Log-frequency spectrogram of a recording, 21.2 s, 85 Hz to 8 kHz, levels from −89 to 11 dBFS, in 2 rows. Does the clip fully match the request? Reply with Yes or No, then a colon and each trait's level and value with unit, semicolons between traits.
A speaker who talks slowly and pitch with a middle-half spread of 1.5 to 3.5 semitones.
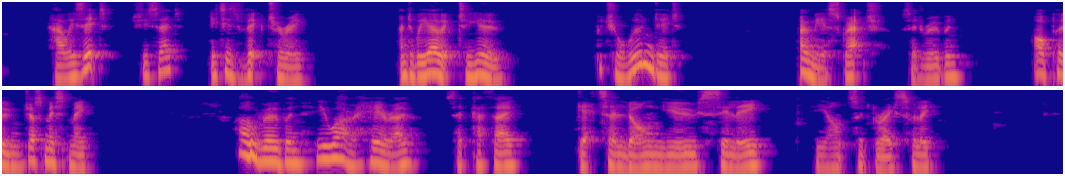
No: slow, 115 wpm; average, 3.9 semitones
